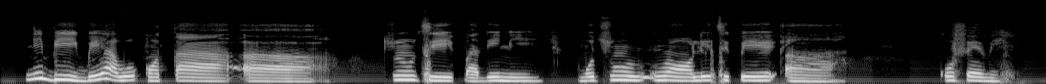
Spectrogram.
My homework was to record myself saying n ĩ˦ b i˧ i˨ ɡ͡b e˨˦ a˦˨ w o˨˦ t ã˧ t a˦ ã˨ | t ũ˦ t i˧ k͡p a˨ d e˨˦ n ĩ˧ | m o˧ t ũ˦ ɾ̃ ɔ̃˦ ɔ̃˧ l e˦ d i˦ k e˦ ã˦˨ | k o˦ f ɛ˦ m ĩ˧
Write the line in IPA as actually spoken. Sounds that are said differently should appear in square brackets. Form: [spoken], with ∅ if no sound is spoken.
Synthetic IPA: n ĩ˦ b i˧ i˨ ɡ͡b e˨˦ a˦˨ w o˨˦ [k] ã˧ t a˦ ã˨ | t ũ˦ t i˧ k͡p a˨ d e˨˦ n ĩ˧ | m o˧ t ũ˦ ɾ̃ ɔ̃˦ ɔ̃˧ l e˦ [t] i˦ [k͡p] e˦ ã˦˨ | k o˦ f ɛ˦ m ĩ˧

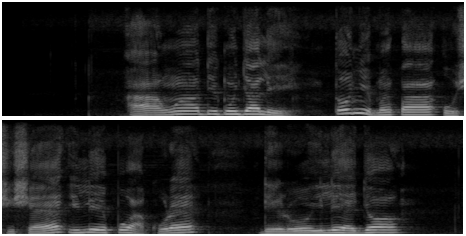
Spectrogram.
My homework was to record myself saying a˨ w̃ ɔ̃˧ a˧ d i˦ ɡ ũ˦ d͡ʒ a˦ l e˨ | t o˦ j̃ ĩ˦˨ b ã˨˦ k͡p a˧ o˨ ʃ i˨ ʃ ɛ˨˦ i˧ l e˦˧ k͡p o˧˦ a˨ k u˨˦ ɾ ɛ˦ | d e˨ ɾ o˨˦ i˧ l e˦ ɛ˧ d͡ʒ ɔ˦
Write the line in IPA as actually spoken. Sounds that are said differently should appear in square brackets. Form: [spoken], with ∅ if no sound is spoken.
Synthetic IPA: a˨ w̃ ɔ̃˧ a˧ d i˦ ɡ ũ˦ d͡ʒ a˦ l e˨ | t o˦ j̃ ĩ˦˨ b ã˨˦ k͡p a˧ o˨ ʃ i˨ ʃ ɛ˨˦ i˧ l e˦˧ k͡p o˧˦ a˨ k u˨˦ ɾ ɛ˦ | d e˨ ɾ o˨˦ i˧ l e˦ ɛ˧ d͡ʒ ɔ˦

